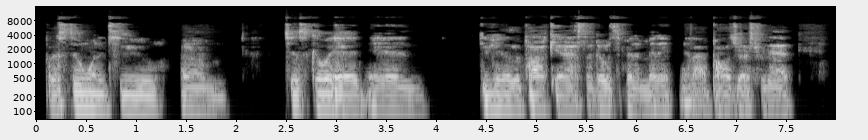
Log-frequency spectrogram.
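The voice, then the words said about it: Voice sounds unwell, not normal. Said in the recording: “Been a little under the weather lately, so my voice is not quite what it normally is.”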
